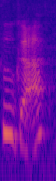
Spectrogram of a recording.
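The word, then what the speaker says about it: hygge: And the Danish word is pronounced huga.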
